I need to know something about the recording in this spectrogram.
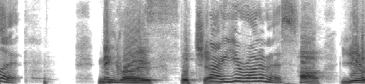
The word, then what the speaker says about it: Euronymous: No, Euronymous. Oh, Euro It sounds as like in some mouse called Eurovision. Yeah, Euronymous. Euro. It's like he's Nymus. Like Dixie yeah, like, Nymus. it's anonymous, but he's from Europe.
